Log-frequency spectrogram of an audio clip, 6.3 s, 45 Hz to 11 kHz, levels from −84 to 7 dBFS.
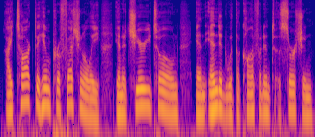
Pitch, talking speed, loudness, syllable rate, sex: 130 Hz, 145 wpm, -18 LUFS, 4.8 syllables/s, male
